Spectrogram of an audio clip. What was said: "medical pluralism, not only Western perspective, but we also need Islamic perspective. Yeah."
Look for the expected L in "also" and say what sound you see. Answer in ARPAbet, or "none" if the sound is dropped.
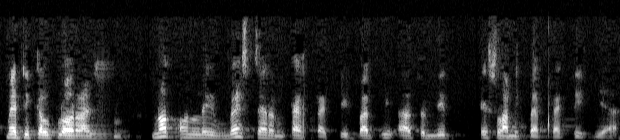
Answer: none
